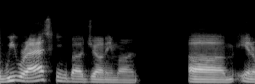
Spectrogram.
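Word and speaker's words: Mundt: So some Vikings fans have started calling him Munt Cake, which I think is amazing. It's incredible. And his name is spelled like Bunt Cake. It's UNDT, right?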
